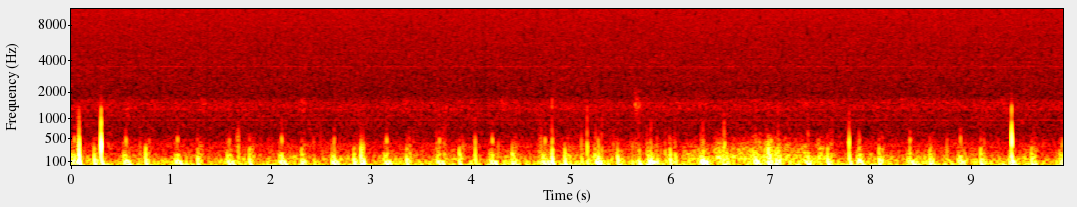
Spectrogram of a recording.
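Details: Heart sounds picked up with pulsation at the pit of the stomach (epigastric): soft, regular, low thumps at about 115 a minute with a faint hum.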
